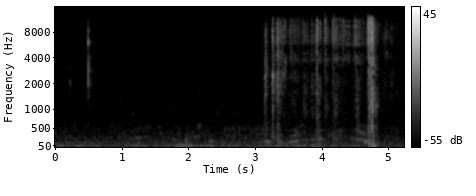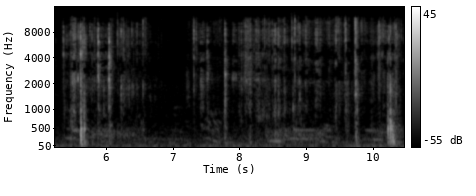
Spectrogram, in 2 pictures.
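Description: A blade cuts and scrapes the glitter coating off a rectangular solid red soap bar with an embossed logo, held in a hand with long nails. After a near-silent start with one faint tick, three bursts of bright, crisp crackling and scratching follow, each marked by a few sharper, louder cuts.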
